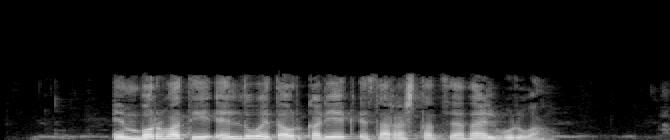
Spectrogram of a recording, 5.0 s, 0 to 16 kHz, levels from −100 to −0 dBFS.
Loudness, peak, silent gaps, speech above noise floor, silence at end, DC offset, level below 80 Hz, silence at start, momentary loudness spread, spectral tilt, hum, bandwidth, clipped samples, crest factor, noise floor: -19 LUFS; -2 dBFS; none; 45 dB; 0.95 s; under 0.1%; -64 dBFS; 0.85 s; 8 LU; -6.5 dB/octave; none; 7.6 kHz; under 0.1%; 18 dB; -63 dBFS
